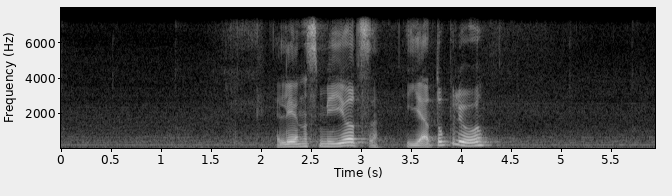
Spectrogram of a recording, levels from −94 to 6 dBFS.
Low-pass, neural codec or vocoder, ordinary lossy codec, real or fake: 7.2 kHz; none; none; real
